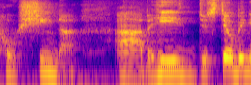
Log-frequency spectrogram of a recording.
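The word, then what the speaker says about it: Hoshina: you have Hosa which I think I kept pronouncing Hosida. I kept saying Hosida instead of Hosa.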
